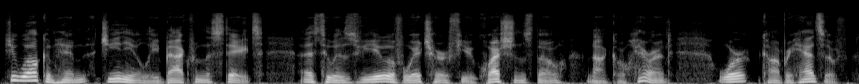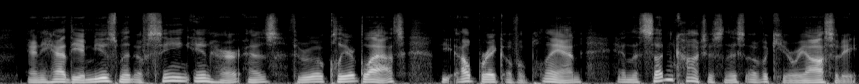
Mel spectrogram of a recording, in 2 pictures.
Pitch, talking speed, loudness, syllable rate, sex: 105 Hz, 170 wpm, -20 LUFS, 4.9 syllables/s, male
